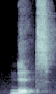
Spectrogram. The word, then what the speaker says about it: knits: right into it guys knits and Knots tonight the K is silent as in knit nuts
